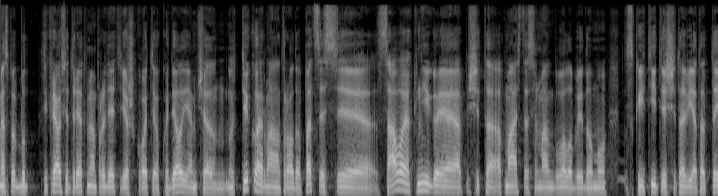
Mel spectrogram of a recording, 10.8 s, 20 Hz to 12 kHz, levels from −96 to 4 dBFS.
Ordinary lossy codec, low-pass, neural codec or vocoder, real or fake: AAC, 48 kbps; 10.8 kHz; none; real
